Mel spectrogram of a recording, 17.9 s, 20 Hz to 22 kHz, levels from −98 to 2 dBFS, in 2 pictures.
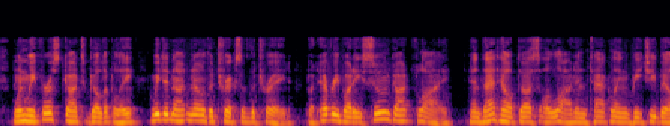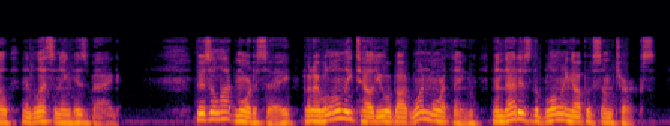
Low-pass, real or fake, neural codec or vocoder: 7.2 kHz; fake; vocoder, 22.05 kHz, 80 mel bands, Vocos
